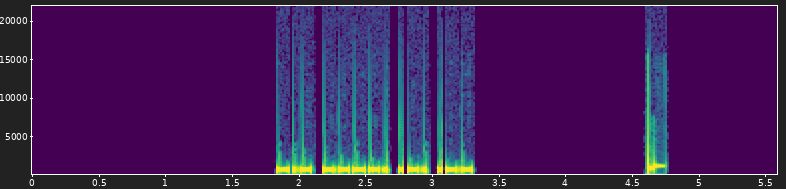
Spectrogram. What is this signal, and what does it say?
Morse code, heard as a keyed tone, about 35 wpm, 700 Hz. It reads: K9RW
